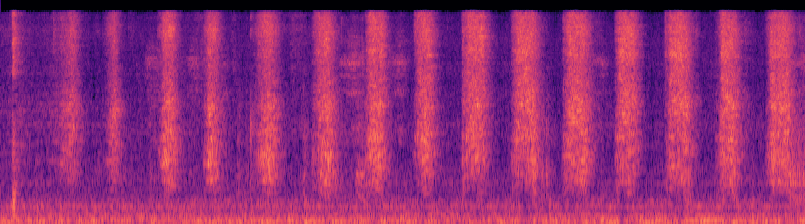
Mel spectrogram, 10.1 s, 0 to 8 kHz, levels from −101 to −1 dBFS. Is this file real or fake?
real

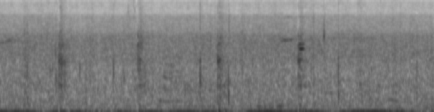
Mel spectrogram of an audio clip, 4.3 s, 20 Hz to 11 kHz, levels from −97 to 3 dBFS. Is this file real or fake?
real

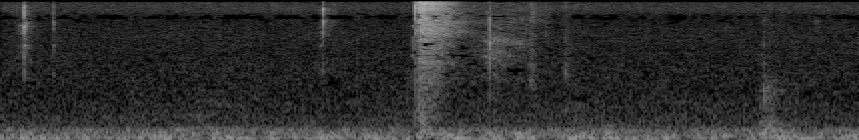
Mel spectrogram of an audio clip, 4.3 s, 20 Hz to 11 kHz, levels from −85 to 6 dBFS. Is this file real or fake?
real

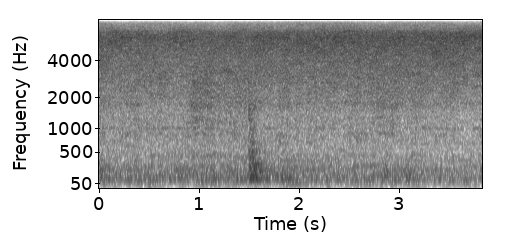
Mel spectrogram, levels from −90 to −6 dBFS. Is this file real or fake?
fake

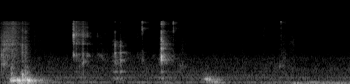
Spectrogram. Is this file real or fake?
fake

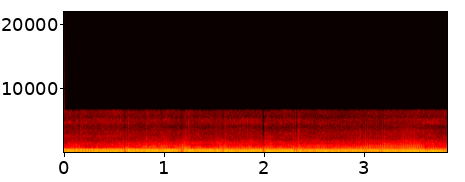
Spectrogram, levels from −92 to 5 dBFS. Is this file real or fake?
fake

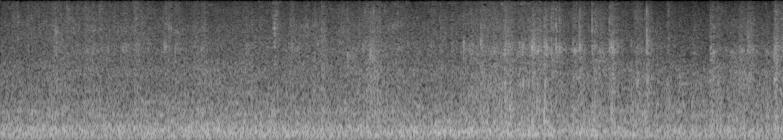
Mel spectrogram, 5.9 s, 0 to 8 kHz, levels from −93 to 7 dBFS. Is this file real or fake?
real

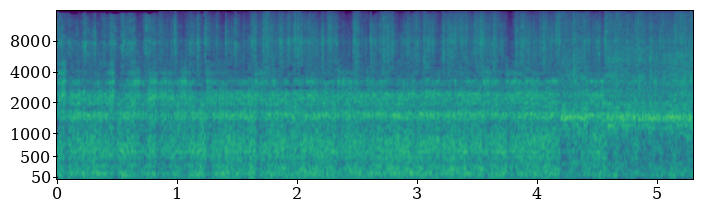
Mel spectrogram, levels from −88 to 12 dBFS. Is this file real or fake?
real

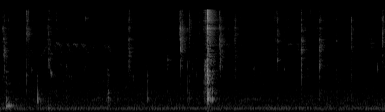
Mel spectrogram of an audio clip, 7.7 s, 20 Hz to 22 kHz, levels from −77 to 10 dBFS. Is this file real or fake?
real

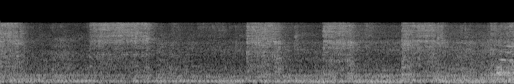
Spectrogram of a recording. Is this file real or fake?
real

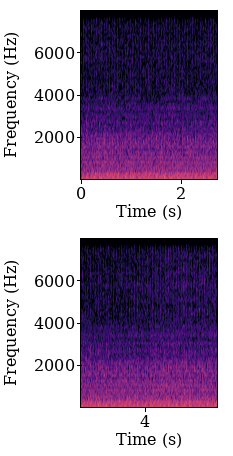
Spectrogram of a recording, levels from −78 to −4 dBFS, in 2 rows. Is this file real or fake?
real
